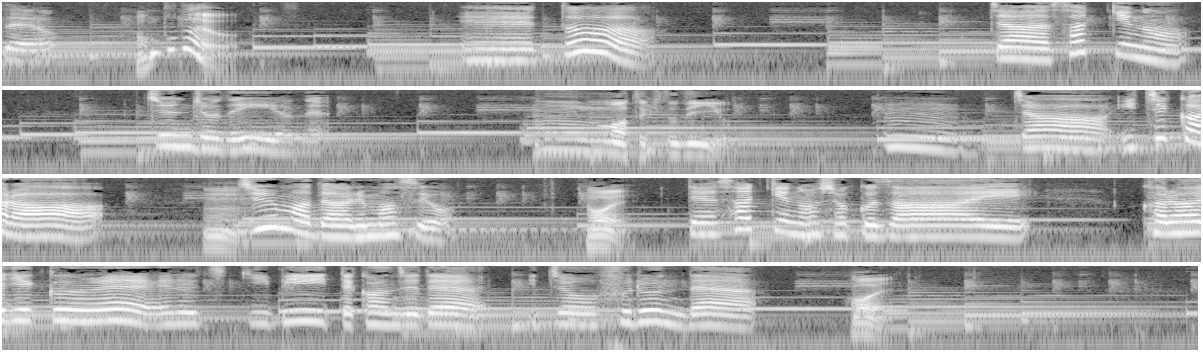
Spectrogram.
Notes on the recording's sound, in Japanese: 今回も音が全体的に大きいかもしれません。・ノイズ多いです。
